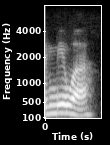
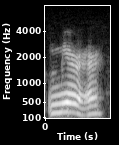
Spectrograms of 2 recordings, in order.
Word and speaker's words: mirror: A lot of children, so native English speakers, children have trouble pronouncing the word mirror. They say miwa, right? Kids say that.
